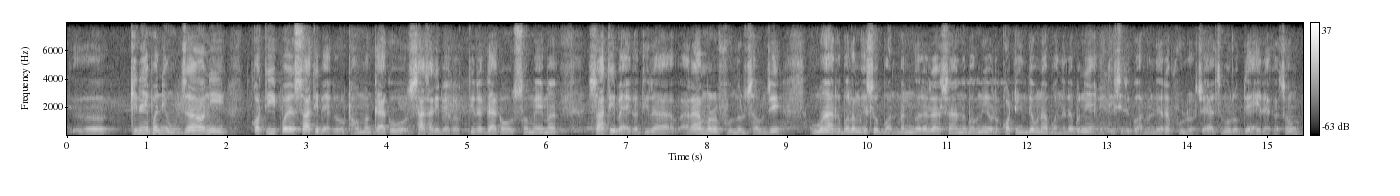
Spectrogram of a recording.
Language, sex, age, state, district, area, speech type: Nepali, male, 45-60, West Bengal, Darjeeling, rural, spontaneous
